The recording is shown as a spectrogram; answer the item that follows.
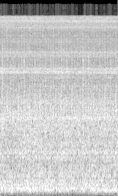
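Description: A car engine with a carburetor idles steadily, its idle set slightly high, giving a close, continuous rumbling drone with no voices.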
